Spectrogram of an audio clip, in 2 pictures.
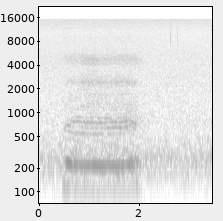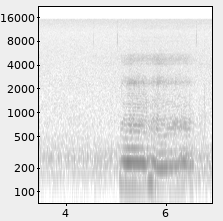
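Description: Two steady, buzzing snores on inhalation about four to five seconds apart, with faint hiss between: ordinary snoring.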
